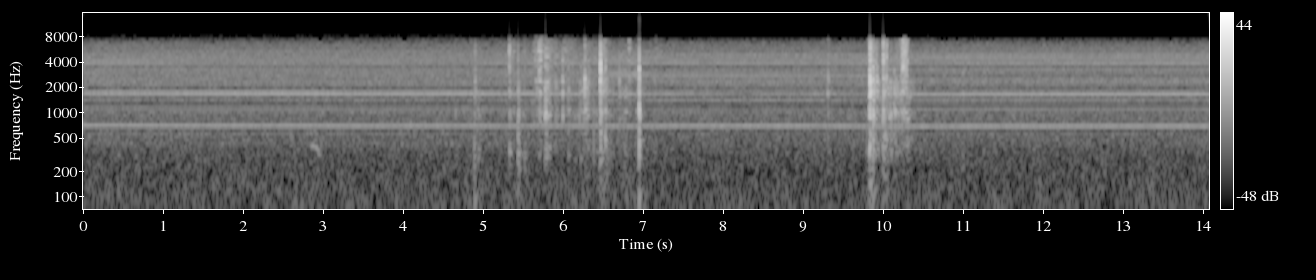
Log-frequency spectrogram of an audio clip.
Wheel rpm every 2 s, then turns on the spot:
0, 0, 0, 0, 0, 0, 0.
none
